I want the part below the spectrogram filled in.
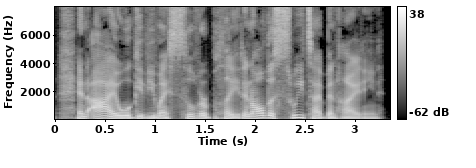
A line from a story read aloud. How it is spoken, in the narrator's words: said the other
